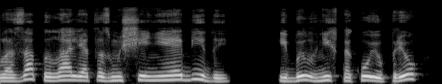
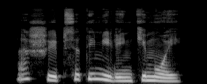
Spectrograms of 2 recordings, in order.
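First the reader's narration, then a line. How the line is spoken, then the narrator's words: Quiet. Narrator (Russian): тихонько проговорила она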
